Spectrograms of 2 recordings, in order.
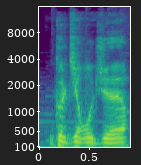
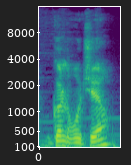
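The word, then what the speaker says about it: Gol D. Roger: directement par la scène Goldy Roger Gold Roger prononce comme tu veux qu'est-ce que tu en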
